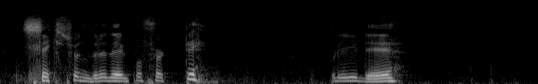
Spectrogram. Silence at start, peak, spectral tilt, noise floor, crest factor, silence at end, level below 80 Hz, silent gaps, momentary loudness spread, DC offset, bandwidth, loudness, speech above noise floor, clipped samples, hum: 0.15 s; -12 dBFS; -5 dB/octave; -63 dBFS; 22 dB; 1.35 s; -56 dBFS; none; 10 LU; under 0.1%; 11.5 kHz; -31 LUFS; 32 dB; under 0.1%; none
